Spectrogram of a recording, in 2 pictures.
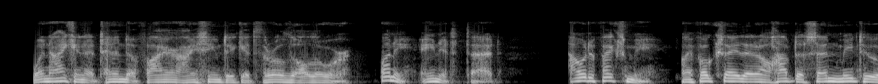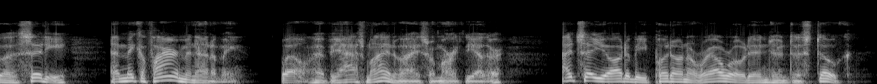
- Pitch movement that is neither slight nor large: No, wide, 6.5 semitones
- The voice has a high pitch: No, low, 115 Hz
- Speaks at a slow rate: No, fast, 205 wpm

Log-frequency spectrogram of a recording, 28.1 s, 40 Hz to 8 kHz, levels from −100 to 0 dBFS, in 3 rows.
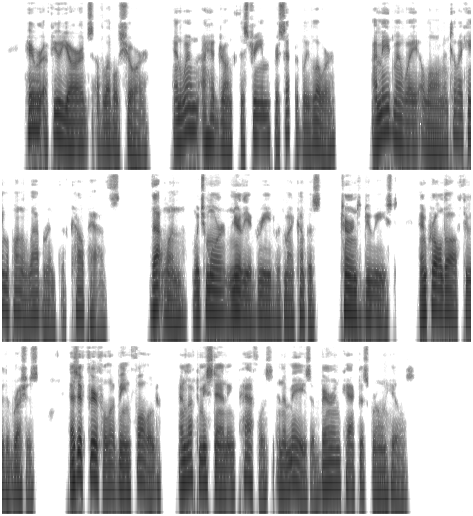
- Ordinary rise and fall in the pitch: Yes, average, 4.3 semitones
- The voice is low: Yes, very low, 90 Hz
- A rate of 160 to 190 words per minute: No, average, 145 wpm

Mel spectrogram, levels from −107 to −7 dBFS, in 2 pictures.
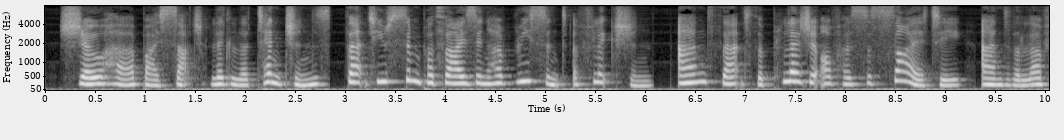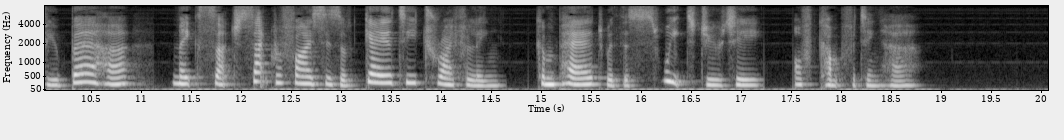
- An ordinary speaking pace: No, slow, 120 wpm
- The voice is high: Yes, high, 225 Hz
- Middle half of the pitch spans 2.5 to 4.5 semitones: No, average, 5.2 semitones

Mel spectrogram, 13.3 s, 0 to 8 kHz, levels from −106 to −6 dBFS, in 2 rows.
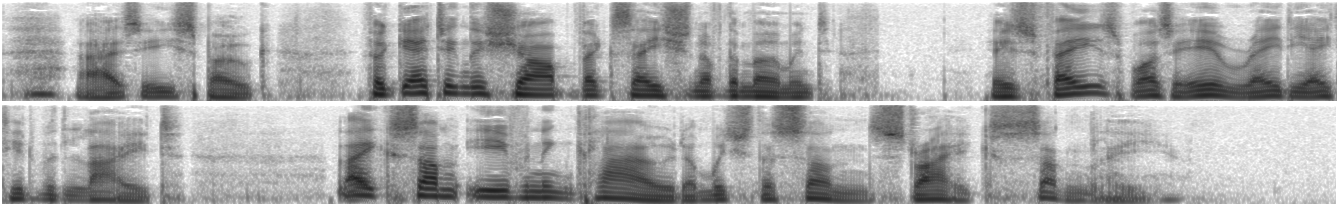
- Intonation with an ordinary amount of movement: No, wide, 6.0 semitones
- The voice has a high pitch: No, low, 100 Hz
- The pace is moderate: No, slow, 110 wpm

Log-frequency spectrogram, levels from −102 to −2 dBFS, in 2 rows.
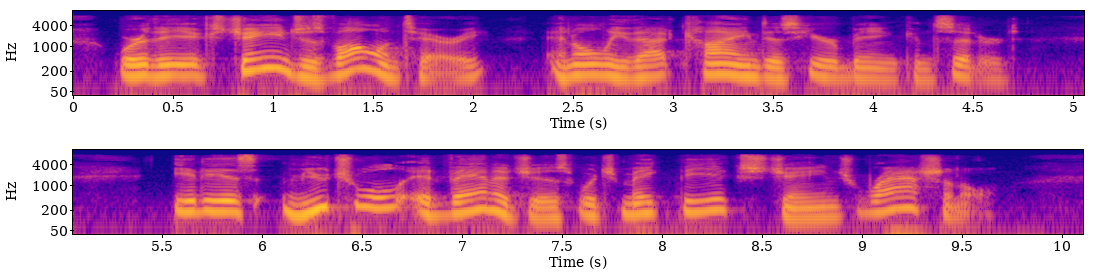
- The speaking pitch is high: No, medium, 155 Hz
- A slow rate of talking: Yes, slow, 130 wpm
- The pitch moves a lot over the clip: Yes, wide, 6.0 semitones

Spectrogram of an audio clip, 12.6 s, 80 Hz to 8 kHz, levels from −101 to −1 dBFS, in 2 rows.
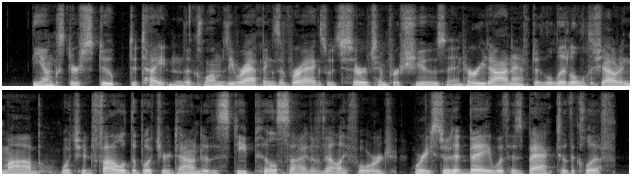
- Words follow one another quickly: Yes, fast, 225 wpm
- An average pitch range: No, narrow, 2.3 semitones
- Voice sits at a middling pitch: Yes, medium, 150 Hz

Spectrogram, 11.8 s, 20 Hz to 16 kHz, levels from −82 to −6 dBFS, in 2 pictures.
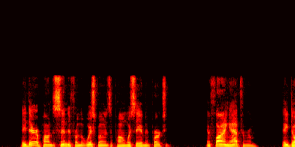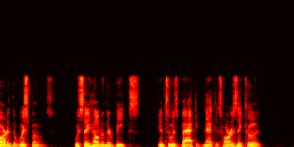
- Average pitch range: Yes, average, 3.7 semitones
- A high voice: No, medium, 140 Hz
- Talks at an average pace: Yes, average, 185 wpm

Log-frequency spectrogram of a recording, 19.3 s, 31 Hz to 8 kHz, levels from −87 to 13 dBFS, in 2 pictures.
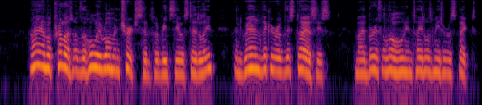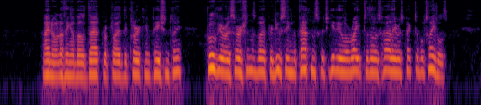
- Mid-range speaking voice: Yes, medium, 180 Hz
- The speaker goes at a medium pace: Yes, average, 175 wpm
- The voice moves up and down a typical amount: Yes, average, 3.0 semitones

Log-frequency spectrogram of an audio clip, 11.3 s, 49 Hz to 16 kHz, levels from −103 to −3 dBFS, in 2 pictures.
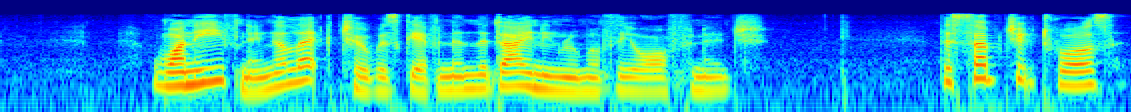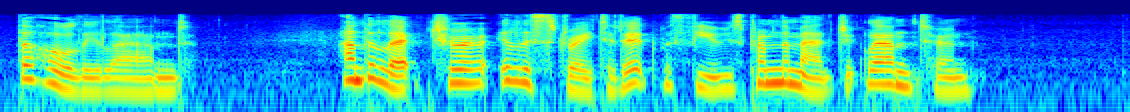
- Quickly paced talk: No, average, 160 wpm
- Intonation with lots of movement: Yes, wide, 7.0 semitones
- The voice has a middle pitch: Yes, medium, 175 Hz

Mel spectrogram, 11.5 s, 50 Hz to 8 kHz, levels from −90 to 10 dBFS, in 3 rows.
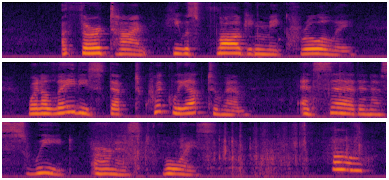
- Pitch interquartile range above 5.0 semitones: No, average, 3.3 semitones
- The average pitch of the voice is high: Yes, high, 220 Hz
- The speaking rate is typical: No, slow, 125 wpm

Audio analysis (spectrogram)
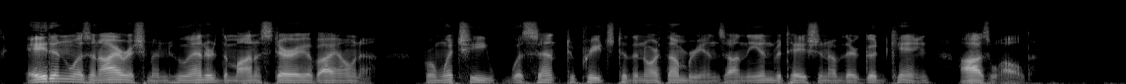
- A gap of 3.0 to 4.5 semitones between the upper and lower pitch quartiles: No, narrow, 2.6 semitones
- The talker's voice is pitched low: Yes, very low, 95 Hz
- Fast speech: No, average, 150 wpm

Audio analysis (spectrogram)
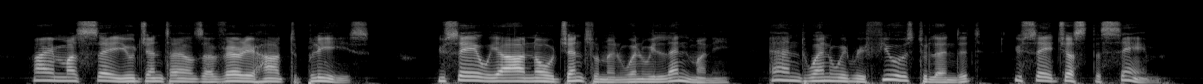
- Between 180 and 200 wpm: No, average, 160 wpm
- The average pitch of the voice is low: No, medium, 145 Hz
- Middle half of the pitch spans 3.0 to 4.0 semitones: No, average, 5.3 semitones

